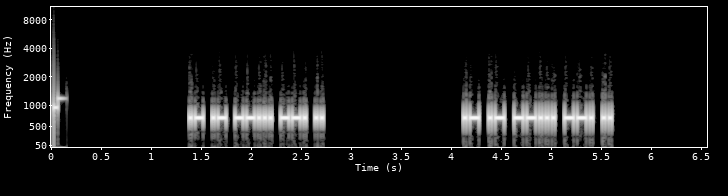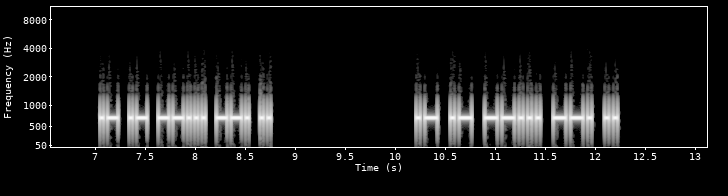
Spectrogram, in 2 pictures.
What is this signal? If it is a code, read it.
Morse code, heard as a keyed tone, about 35 wpm, 700 Hz. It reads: AA7GI AA7GI AA7GI AA7GI
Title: Speed Racing - USA Call Signs 28wpm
